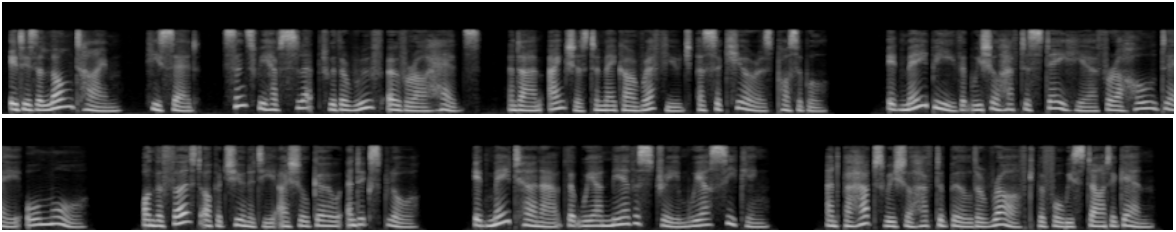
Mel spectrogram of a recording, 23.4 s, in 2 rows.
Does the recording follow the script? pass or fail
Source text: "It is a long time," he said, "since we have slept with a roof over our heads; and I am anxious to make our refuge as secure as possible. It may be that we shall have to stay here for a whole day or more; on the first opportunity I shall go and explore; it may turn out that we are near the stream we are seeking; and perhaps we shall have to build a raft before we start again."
pass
